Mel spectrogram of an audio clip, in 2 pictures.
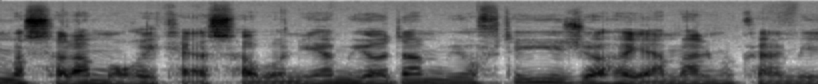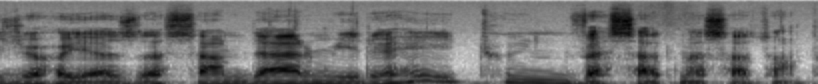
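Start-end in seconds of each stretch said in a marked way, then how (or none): none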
